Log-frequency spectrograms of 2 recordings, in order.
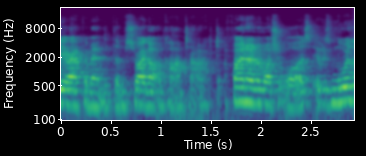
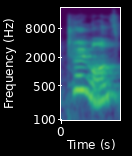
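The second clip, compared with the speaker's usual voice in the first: "two months" said higher and louder; stress on two months; 7 semitones higher, 4 dB louder than usual. Real, not acted. Stressing to viewers the dog left only briefly. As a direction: punch "two months" as the key point. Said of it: "by the way, not forever".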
